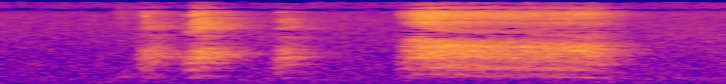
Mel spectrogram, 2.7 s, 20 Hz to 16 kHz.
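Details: Crow on 15 May 2018 making a couple of short rough caws, then one long, drawn-out raspy call, against a hissy background.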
